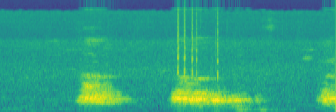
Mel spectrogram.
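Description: Pigeons cooing: a short coo about a second in, then a longer, slightly falling coo about two seconds in, with a few faint clicks during the second coo.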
